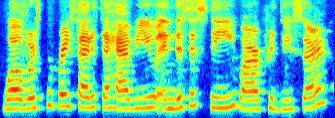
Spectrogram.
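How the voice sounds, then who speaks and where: A woman's voice: high voice, a little fast, no echo. A woman casually hosting a livestream over a video call from indoors. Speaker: host, campaign director. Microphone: video call mic.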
